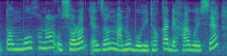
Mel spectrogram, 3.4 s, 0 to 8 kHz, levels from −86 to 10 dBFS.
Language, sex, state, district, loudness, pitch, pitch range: Assamese, female, Assam, Kamrup Metropolitan, -15 LUFS, 255 Hz, 225-280 Hz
